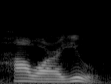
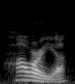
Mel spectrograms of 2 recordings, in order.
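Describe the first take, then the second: First: Each word is said fully and clearly. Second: The words are shortened and run together. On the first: "in full form and formal English" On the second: "in number one you heard"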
